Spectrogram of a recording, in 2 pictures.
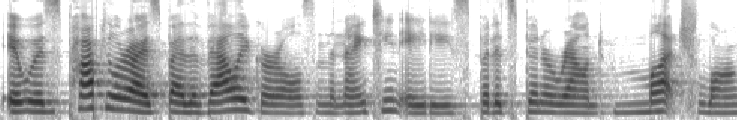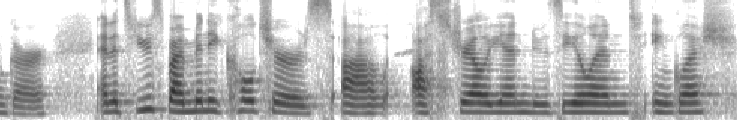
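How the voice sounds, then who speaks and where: A woman's voice: mid-range voice, moderate pace, smooth. A woman, a speech therapist, giving an explanatory talk on stage and demonstrating voice sounds. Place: event stage before an audience.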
